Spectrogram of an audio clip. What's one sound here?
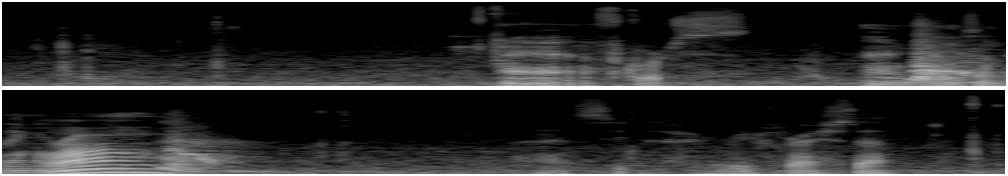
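A man types on a laptop keyboard.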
